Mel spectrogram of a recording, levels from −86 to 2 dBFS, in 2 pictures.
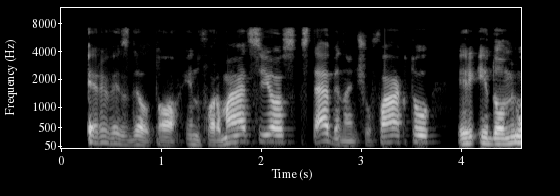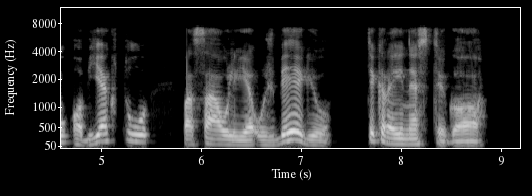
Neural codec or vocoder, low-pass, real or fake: none; 7.2 kHz; real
